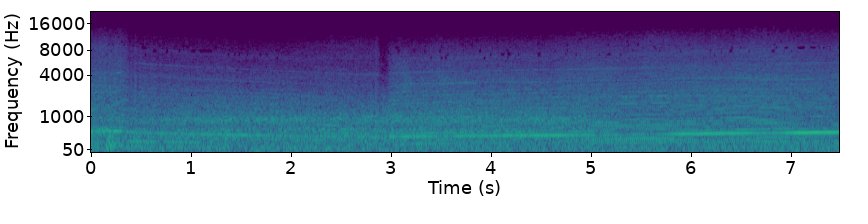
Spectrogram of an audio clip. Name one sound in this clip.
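A race car engine roars steadily, its pitch dipping and then rising as it shifts gear and speeds up.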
